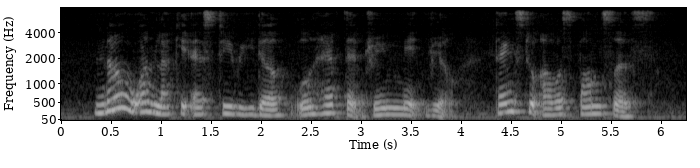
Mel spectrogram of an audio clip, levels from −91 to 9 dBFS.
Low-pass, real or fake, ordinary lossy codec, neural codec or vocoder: 7.2 kHz; fake; none; codec, 16 kHz, 16 kbps, FunCodec, trained on Chinese and English, 50 frames a second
